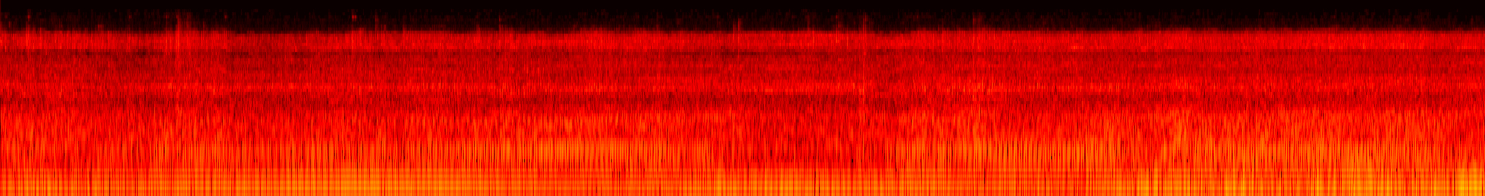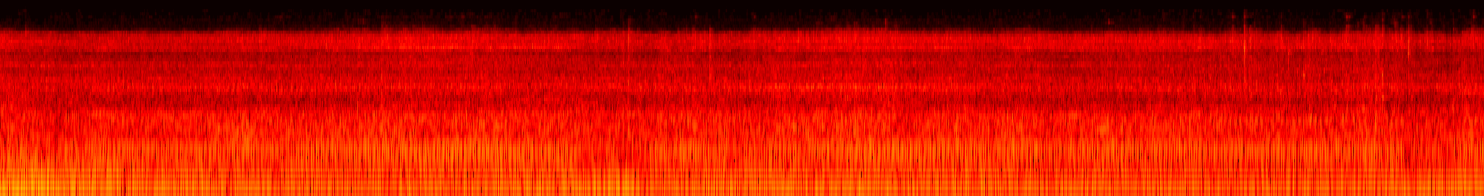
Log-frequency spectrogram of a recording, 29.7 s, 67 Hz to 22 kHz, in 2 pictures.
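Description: Aprilia Tuareg 660 parallel-twin motorcycle engine running under way, steady with small rises and falls in pitch as it is ridden.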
